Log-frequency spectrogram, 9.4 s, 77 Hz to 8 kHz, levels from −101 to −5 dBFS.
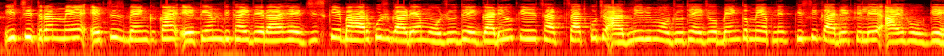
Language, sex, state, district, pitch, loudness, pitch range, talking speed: Hindi, female, Uttar Pradesh, Budaun, 290 Hz, -18 LUFS, 275-325 Hz, 210 wpm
